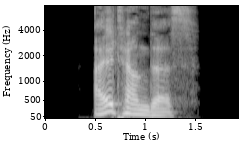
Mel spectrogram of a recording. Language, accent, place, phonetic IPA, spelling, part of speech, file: German, Germany, Berlin, [ˈaltɐndəs], alterndes, adjective, De-alterndes.ogg
- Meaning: strong/mixed nominative/accusative neuter singular of alternd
